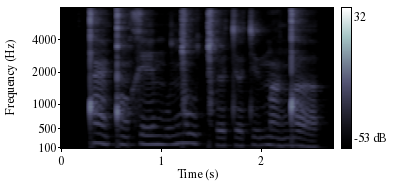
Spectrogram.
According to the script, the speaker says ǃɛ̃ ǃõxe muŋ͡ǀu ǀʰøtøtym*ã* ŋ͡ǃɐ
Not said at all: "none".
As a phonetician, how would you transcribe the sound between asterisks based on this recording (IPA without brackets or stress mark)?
ɐ̃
